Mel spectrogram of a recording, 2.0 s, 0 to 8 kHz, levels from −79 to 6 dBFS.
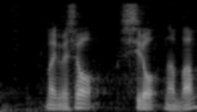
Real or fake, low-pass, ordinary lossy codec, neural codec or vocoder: fake; 7.2 kHz; none; codec, 16 kHz, 16 kbps, FunCodec, trained on Chinese and English, 50 frames a second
